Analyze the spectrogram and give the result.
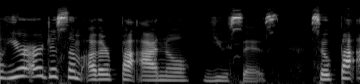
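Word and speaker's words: paano: It's technically pano. Bano when there are two vocab or when there are two vowels together, you say them separately. But when speaking quickly, Filipinos just say now let's practice using pano and gano in some questions.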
